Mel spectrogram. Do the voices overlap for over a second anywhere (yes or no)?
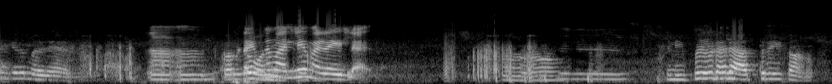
no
